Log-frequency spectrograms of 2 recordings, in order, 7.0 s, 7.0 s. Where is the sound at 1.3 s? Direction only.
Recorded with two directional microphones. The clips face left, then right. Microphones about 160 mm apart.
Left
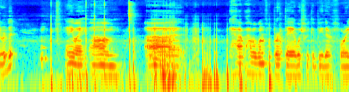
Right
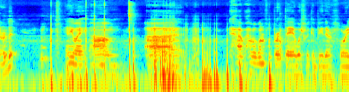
25° left (ahead or behind).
